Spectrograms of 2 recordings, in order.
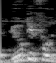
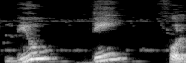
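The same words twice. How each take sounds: First: Said in the usual way. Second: beautiful very slow, in three separate beats; syllable by syllable. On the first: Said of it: "जब शब्द हम बोलते हैं". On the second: Shown as a demonstration. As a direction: count out the syllables of beautiful with long pauses. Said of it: "ये तीन syllable हो गए". (Beautiful को बहुत धीरे, तीन अलग सिलेबल में बोलें)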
